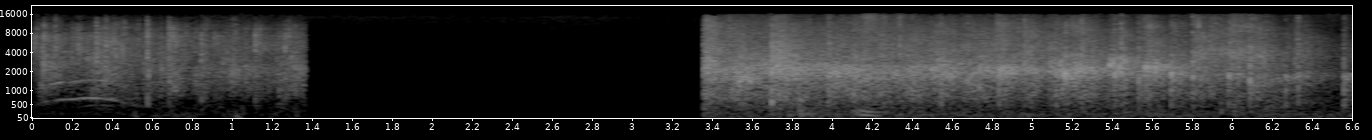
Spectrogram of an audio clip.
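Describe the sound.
A church audience applauds a guest speaker in two stretches of dense, steady clapping separated by a short silent gap, the second stretch louder and longer.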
